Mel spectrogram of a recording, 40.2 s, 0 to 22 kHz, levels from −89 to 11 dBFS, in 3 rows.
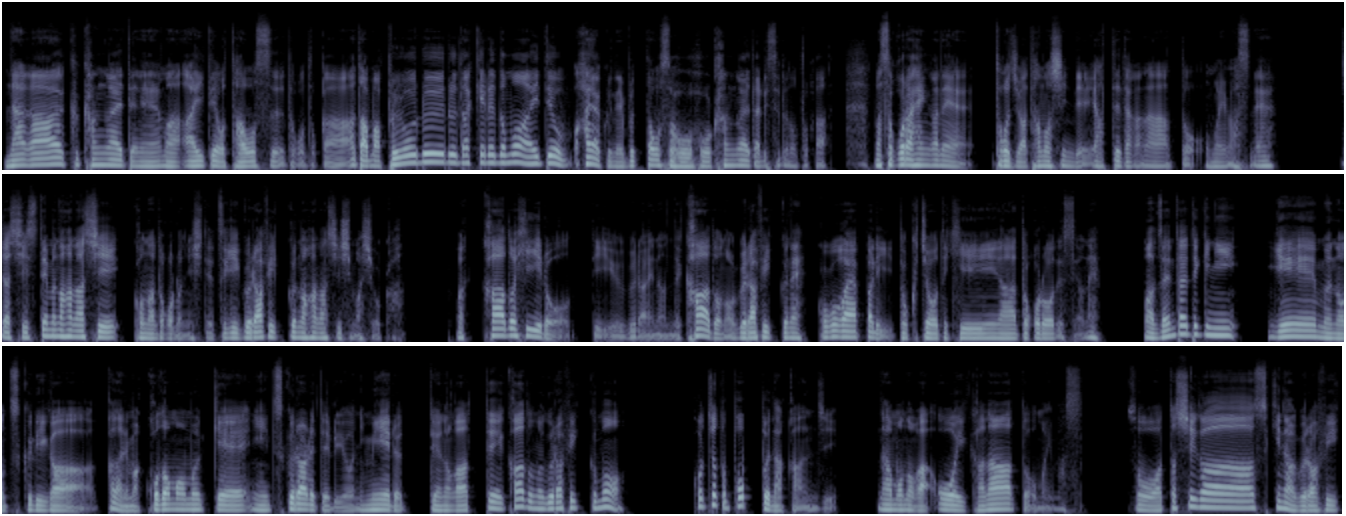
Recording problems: none

